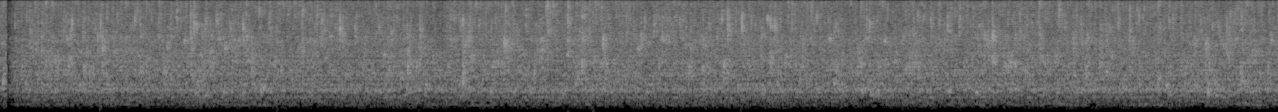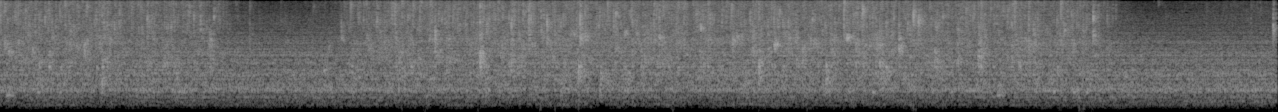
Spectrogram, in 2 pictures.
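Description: Shower water runs steadily onto a rescued bird, a loud, continuous hissing spray that barely changes for the whole stretch, with no talk over it.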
